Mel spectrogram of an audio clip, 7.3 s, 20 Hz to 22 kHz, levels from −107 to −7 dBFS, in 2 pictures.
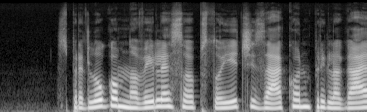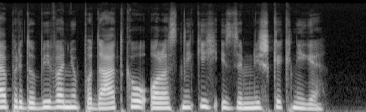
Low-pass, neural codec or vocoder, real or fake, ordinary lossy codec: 19.8 kHz; none; real; none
